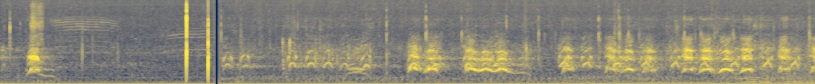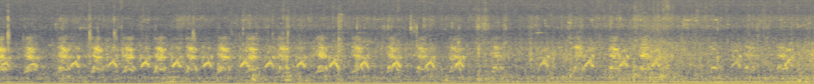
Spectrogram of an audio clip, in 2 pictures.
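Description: A dog barking over and over in quick runs of barks that grow fainter near the end, over a low vehicle-engine rumble that comes up in the second half. Two sharp clicks sound about two and a half seconds in.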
